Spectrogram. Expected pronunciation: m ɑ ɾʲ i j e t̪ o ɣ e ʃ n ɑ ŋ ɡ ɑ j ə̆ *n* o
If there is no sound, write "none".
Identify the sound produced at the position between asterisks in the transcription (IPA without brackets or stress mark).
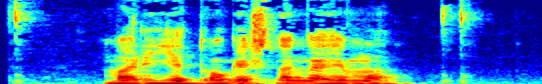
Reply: m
